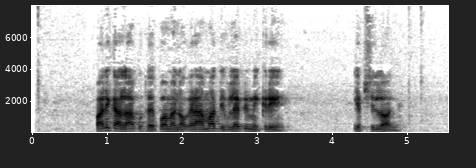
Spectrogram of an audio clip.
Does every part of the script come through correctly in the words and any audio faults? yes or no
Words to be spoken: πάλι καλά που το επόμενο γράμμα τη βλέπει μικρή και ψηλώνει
yes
